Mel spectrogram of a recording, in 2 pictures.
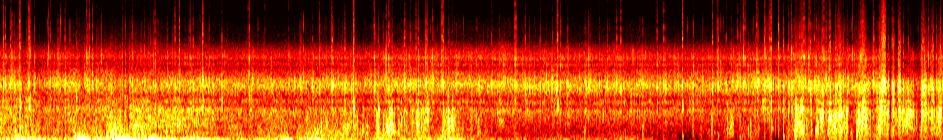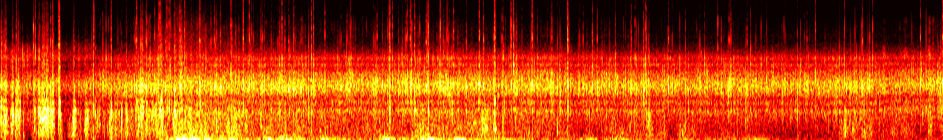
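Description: Heavy rain in a mountain storm pelting close around the microphone in a dense patter of sharp strikes, with wind rumbling on the microphone in gusts near the start and again past the middle.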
